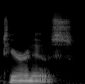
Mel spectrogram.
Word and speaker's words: Tyrannus: Royce actually brought up something that I've kind of taken hold of, which was the School of Tyrannus.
